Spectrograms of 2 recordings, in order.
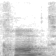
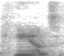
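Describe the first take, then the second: First: It is said with a British accent. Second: It is said with an American accent.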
